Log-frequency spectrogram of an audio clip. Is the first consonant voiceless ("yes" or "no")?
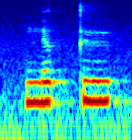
no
